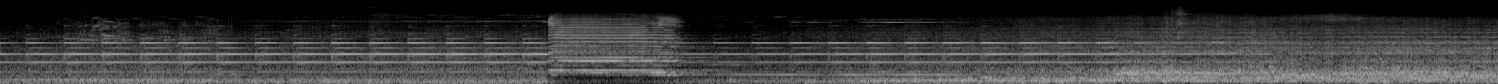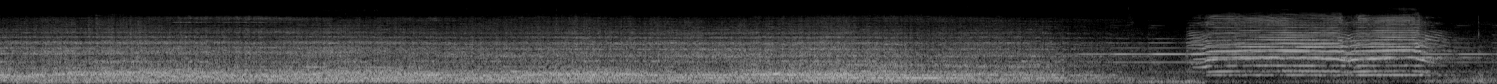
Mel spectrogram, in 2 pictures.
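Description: Level crossing bells ringing with a steady pulse while a train horn sounds for about a second, then a Siemens electric suburban train passes close by with a broad rush of wheel and traction noise. Near the end an approaching Comeng electric train sounds its horn for about two seconds, its pitch wavering.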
